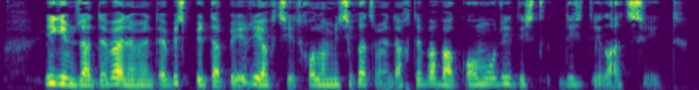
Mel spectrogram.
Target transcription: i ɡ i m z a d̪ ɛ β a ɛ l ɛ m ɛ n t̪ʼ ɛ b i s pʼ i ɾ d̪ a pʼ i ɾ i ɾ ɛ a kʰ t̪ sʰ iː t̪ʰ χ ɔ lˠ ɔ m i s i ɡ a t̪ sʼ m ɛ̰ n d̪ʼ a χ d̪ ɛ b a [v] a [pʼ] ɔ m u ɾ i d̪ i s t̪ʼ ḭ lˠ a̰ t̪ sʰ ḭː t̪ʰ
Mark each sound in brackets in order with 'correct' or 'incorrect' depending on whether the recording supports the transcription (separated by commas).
correct, incorrect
